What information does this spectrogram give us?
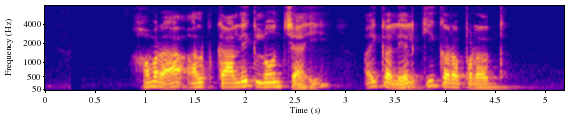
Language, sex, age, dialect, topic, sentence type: Maithili, male, 25-30, Southern/Standard, banking, question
